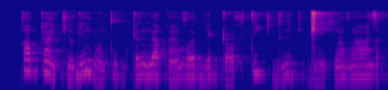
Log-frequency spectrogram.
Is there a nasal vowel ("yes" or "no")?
yes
